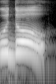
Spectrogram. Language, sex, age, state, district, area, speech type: Hindi, female, 18-30, Rajasthan, Jodhpur, rural, read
